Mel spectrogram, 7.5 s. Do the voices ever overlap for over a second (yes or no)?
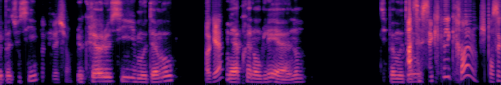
no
